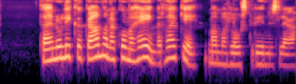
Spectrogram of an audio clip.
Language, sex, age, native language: Icelandic, female, 40-49, Icelandic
